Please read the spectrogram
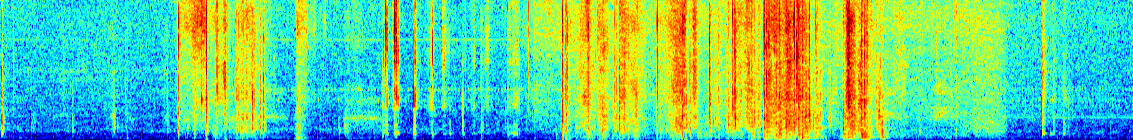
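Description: Handling noise from a plush toy's plastic battery compartment and its AA batteries being worked on by hand: irregular clicks, scrapes and fabric rustling, busiest from about two seconds in until near the end.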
